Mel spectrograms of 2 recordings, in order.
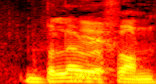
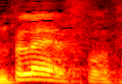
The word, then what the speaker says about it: Bellerophon: Bellerophon. – Bellerophon, thank you.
